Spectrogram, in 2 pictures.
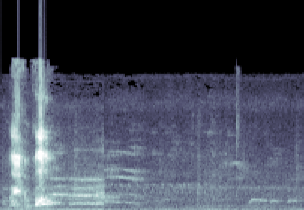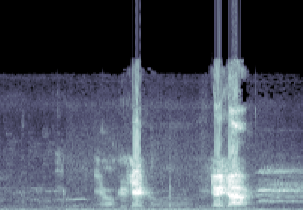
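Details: Talking common hill myna imitating human speech: loud, harsh, harmonic-rich bursts at the start, then quieter gaps and two more strident calls near the end over low background hum.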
